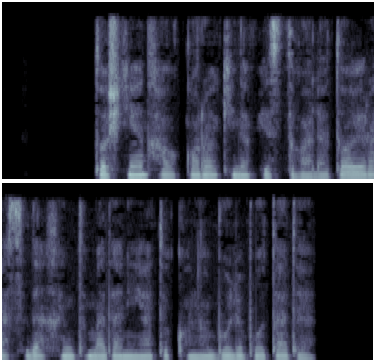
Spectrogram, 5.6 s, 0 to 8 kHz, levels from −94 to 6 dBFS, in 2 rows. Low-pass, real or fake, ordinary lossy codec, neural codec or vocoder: 7.2 kHz; real; MP3, 64 kbps; none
